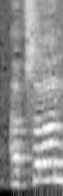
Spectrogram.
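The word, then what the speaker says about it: epsilon: ये जो एप्सिलॉन है बेटा, पहले आप समझ लो, एप्सिलॉन क्या उच्चारण करना है, एप सी लॉन।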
